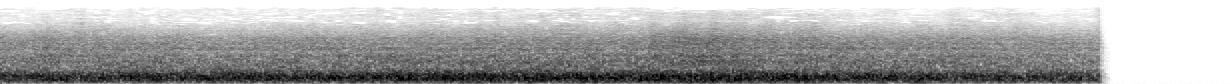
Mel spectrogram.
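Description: Steady interior noise inside a moving train, a continuous low rumble and hum at moderate level with no voices, cutting off abruptly near the end.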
